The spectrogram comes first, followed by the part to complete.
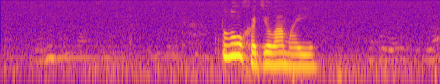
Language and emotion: Russian, neutral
